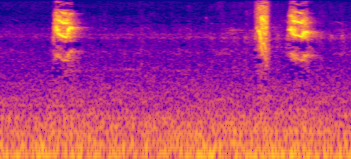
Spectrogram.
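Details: Female papa-capim call for arousing males ahead of song tournaments; one buzzy high note followed after two seconds by a quick pair of sharp chirps.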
